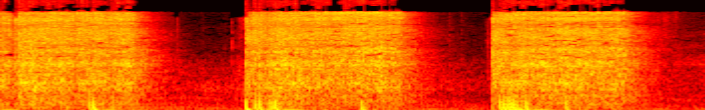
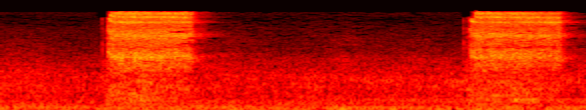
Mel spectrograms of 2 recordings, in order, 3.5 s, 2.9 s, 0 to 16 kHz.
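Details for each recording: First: MIG welder with CO2 bottle run out: wire feeds, harsh arc crackle in short bursts but no characteristic gas hiss, welds come out porous; CO2 bottle needs replacing. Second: MIG welder torch triggered after swapping in a freshly refilled CO2 cylinder: two short, even bursts of sharp hiss showing shielding gas flows properly; welders set CO2 flow by this sound, needing only enough to prevent porosity.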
